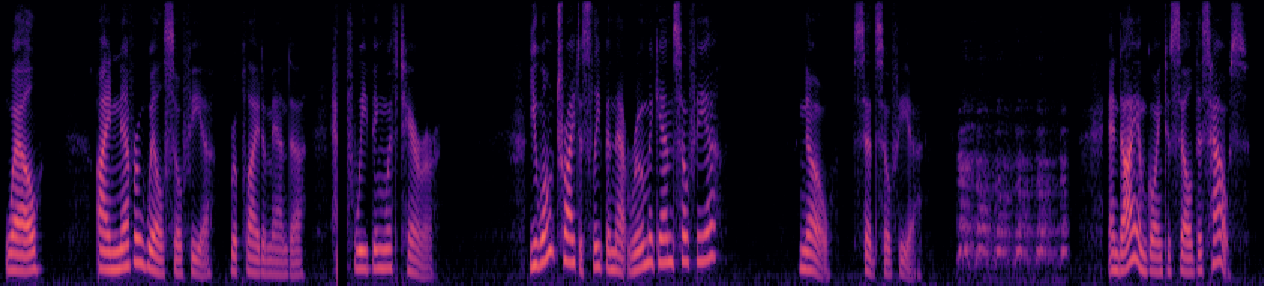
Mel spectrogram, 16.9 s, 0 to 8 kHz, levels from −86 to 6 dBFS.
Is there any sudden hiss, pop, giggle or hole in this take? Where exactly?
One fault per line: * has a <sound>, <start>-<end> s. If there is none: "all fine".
* has a dropout, 4.5-4.6 s
* has a bark, 12.7-14.3 s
